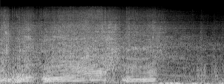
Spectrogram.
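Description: Enduro dirt bike engine revved in short bursts, its pitch rising and falling about three times as the rider works the throttle at low speed over loose ground.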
